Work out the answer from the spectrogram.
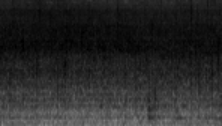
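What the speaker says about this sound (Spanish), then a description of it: "Aquí vamos a terminar de darle vuelta a todo el pollo, para que se dore por el otro lado." Chicken pieces sizzle steadily in a hot pan for a stew, a dense, even frying hiss with occasional soft scrapes and clinks as the pieces are turned over.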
